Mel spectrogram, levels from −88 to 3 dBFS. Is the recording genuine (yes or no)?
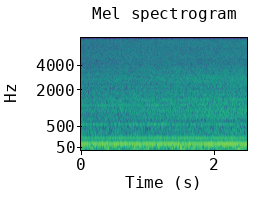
yes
